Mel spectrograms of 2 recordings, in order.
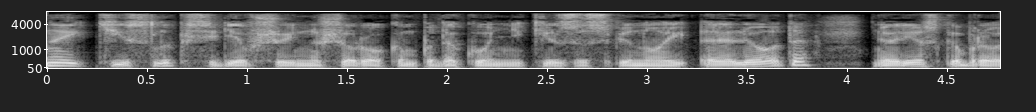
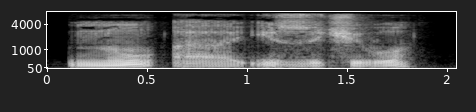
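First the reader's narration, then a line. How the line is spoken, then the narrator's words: Even voice. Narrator (Russian): ровным голосом продолжал Рой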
